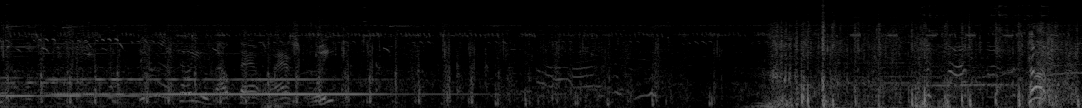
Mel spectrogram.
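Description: A horse in Red Dead Redemption on Xbox Series S clops along at a walk under steady talking, with hoof steps growing louder and denser near the end amid game ambience.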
